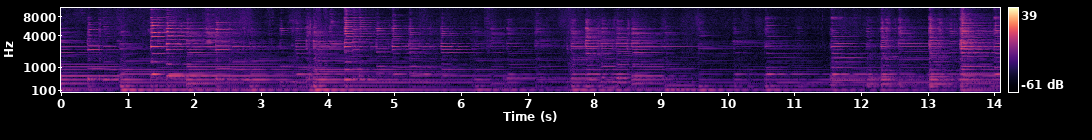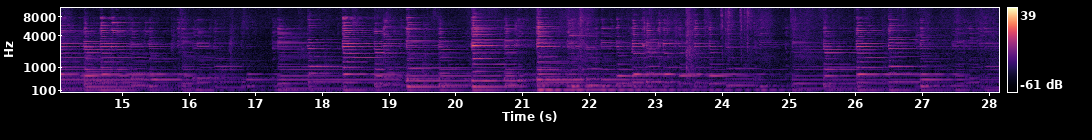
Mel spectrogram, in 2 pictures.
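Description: Instrumental background music: acoustic guitar playing plucked notes over a steady low bass.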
